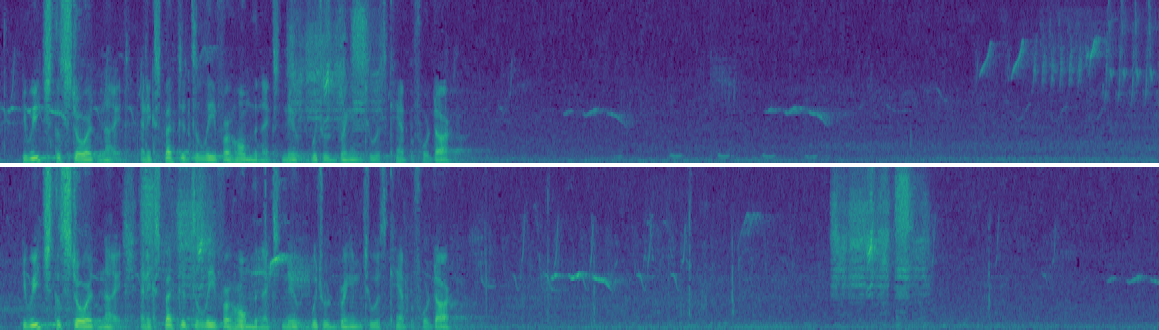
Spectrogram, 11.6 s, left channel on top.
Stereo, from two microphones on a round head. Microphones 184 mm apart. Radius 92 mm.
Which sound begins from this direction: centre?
A man speaking, at 0.2 s.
